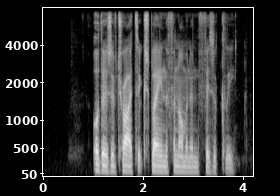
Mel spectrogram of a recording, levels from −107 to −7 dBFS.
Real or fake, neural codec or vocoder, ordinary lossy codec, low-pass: real; none; none; 7.2 kHz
